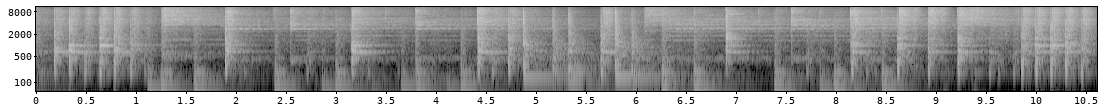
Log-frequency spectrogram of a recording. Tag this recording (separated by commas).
Drum roll, Percussion, Snare drum, Rimshot, Drum, Drum kit, Bass drum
